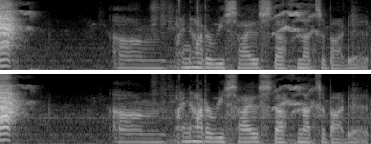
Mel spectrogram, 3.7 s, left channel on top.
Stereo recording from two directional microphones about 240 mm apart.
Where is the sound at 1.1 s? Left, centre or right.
Left.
